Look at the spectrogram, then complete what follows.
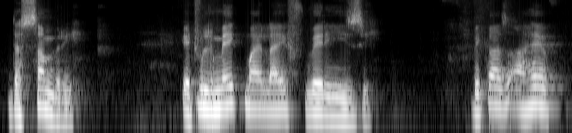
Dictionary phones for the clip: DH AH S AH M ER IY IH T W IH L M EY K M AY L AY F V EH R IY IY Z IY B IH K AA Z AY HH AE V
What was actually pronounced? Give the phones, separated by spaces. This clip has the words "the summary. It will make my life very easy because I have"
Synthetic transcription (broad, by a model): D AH S AH M ER IY IH T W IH L M EY K M AY L AY F V EH R IY IY Z IY B IH K AA Z AY HH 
